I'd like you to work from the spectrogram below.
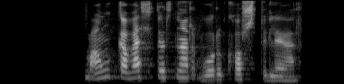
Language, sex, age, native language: Icelandic, female, 40-49, Icelandic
